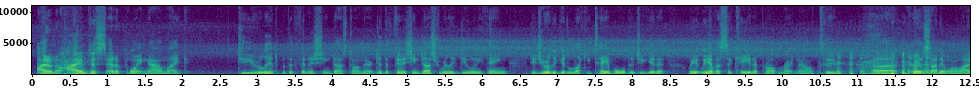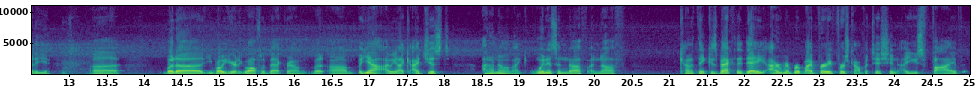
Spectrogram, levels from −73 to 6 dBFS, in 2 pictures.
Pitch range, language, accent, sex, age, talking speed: 100-125 Hz, English, American, male, 30-49, 250 wpm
